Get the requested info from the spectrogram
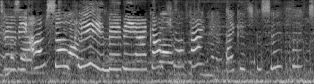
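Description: A voice singing a melody with held notes, one of them wavering quickly about two seconds in, over the steady low rumble of a moving car's cabin.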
